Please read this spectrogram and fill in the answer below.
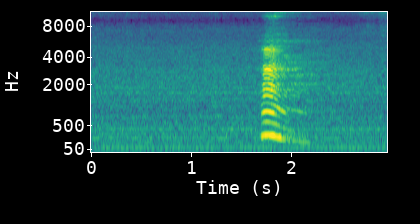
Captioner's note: Caprice sighs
